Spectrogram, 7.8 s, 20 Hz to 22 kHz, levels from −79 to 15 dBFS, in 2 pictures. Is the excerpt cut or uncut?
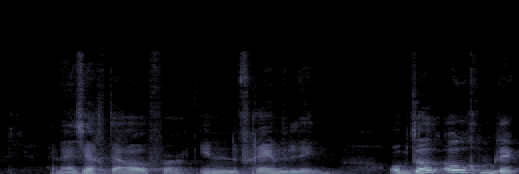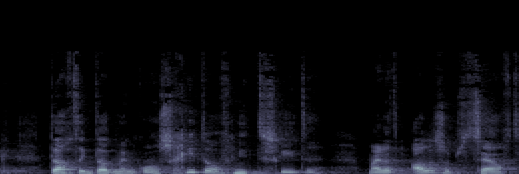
uncut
